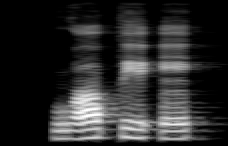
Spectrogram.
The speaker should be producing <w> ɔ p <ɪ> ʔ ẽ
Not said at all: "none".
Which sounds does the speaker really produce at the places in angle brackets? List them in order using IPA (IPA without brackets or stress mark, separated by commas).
w, ɪ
